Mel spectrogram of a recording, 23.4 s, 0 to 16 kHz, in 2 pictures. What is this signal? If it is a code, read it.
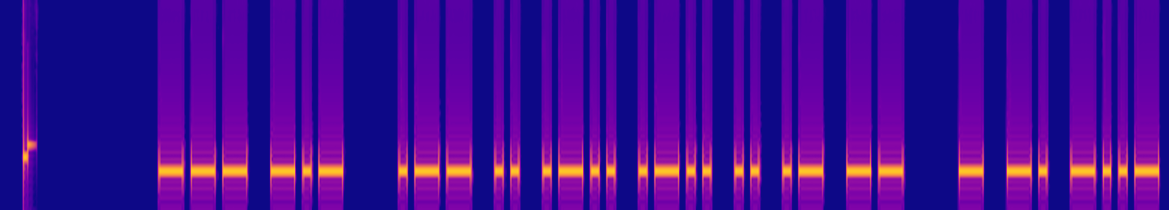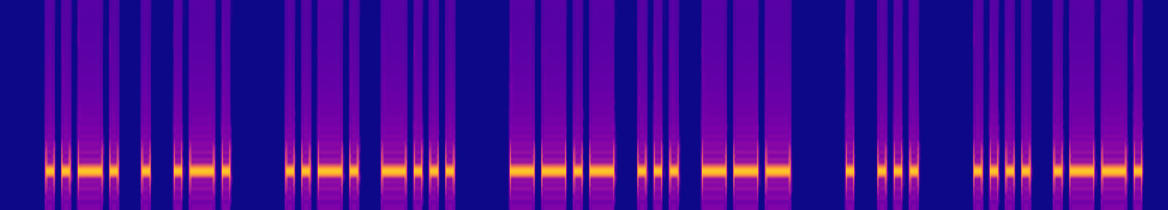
Morse code, heard as a keyed tone, about 15 wpm, 700 Hz. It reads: OK WILLIAM TNX FER FB QSO ES HP
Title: Practice QSO - Exchange 4 - Ending - 15wpm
